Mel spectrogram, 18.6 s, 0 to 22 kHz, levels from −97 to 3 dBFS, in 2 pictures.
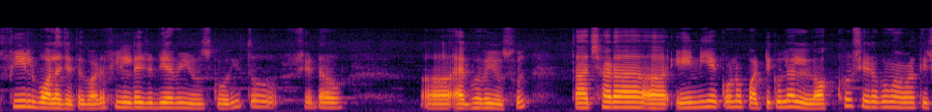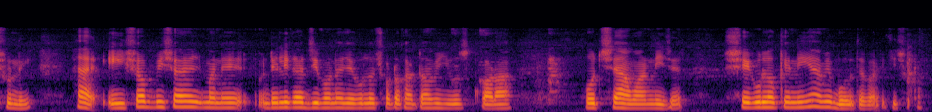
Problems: constant background noise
